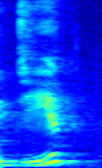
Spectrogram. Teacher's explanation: у слові дід на початку слова м'який приголосний дь а укі кінці слова твердий приголосний д зробимо звуковий аналіз слова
